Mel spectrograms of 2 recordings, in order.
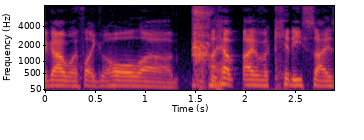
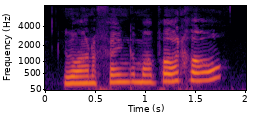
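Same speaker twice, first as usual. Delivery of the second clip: high-pitched cartoon old man voice; 9 semitones higher than usual. Joking about a creepy coworker: old guy from Family Guy voice. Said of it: "like the old guy on Family Guy".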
